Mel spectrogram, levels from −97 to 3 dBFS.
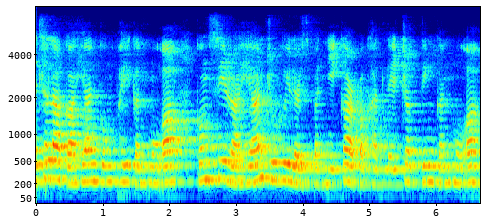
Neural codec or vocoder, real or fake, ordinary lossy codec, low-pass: none; real; AAC, 48 kbps; 7.2 kHz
